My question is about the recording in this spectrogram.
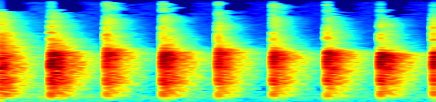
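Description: Hands clapping in a steady, even rhythm, about four claps a second.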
